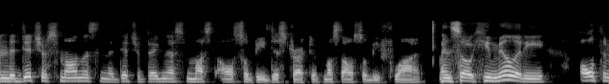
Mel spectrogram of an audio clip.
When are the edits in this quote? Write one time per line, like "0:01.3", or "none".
0:04.3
